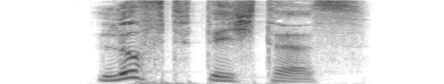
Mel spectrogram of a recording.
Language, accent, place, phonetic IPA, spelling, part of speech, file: German, Germany, Berlin, [ˈlʊftˌdɪçtəs], luftdichtes, adjective, De-luftdichtes.ogg
- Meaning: strong/mixed nominative/accusative neuter singular of luftdicht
